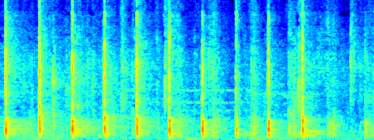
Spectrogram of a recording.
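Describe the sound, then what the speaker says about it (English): A small group at a community meeting on sewage backups claps for government agency representatives: about a dozen sharp, evenly spaced claps that thin out toward the end, fairly close and dry. "Get a round of applause."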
